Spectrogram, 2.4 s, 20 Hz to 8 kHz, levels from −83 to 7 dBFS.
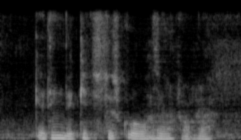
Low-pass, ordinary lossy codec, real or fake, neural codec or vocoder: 7.2 kHz; none; fake; vocoder, 22.05 kHz, 80 mel bands, HiFi-GAN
